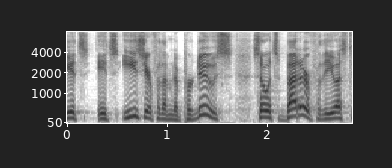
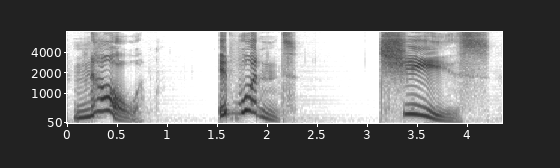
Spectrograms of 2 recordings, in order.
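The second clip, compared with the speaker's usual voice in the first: "It wouldn't" shot way up in disbelief; high, scoffing disbelief; a real no-way reaction to the chatbot's answer; incredulous; 9 semitones higher, much slower than usual. Real, not acted.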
